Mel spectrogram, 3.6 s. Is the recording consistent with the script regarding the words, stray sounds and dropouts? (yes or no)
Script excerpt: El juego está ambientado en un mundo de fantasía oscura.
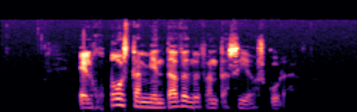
no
